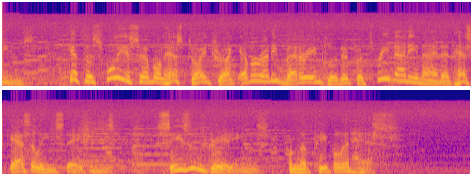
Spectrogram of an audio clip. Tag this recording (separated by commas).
Speech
